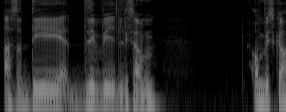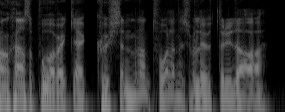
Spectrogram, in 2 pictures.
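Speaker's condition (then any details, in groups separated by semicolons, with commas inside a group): No condition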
